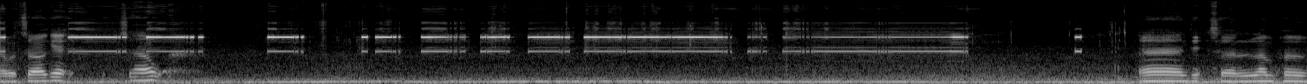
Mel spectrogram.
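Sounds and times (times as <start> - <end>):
pinpointer electronic beeps: 0.0 - 2.1, 2.7 - 9.8.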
